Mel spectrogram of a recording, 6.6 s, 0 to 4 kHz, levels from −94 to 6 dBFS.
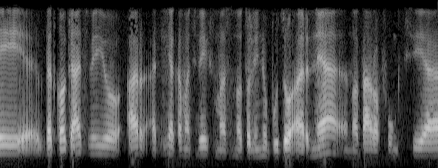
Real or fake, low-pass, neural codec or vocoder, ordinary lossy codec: real; 3.6 kHz; none; AAC, 24 kbps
